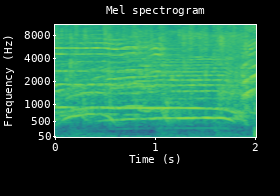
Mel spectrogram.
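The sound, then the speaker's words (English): The crowd at the Movie Trivia Schmodown cheers and hollers steadily for about two seconds, a loud, throaty wash of overlapping voices with sustained shouts rising and falling, no clear words. “Throaty crowd here today.”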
